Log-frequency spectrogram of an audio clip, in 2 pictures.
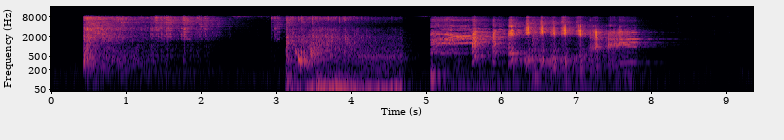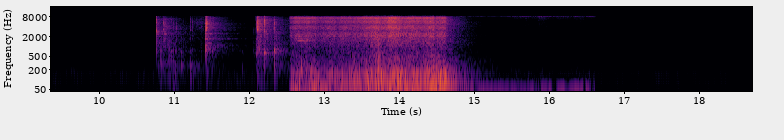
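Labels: A soft steady noise sits about 40 dB below the sounds. First, at 0.41 seconds, glass shatters. Next, at 3.12 seconds, there is splashing. After that, at 5.06 seconds, you can hear laughter. Following that, at 10.73 seconds, there is the sound of crushing. Finally, at 12.54 seconds, wind is audible.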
